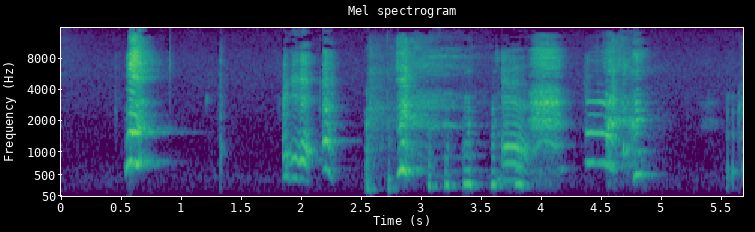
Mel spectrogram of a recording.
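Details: Young girl gets hiccups after laughing at her mother's hiccups: a sharp hiccup followed by bursts of giggling laughter with quick catches in the breath.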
